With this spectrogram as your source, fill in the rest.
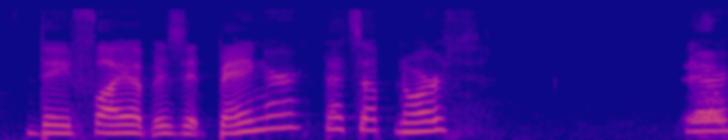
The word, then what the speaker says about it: Bangor: Is it Bangor? That's up north Yeah, there. well, you said that very well. I did. You pronounced it perfectly.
